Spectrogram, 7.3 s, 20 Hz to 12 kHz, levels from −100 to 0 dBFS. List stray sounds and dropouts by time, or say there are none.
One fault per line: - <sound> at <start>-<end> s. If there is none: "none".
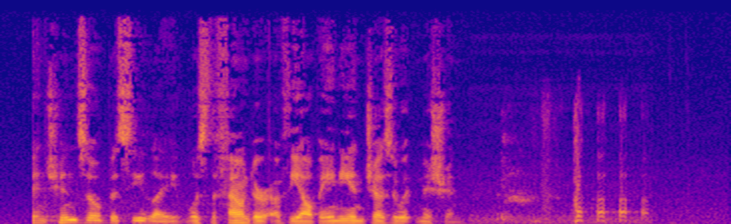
- laugh at 5.0-6.5 s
